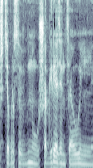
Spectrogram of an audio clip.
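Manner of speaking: normal talking voice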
